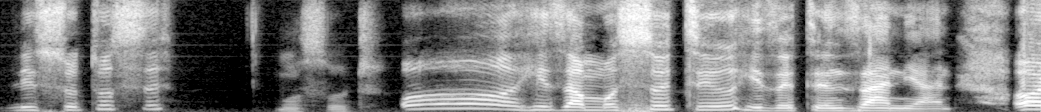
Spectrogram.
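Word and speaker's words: Mosotho: Oh, he's a Mosutu.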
